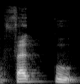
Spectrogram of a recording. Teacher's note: Fakuraqabah, you see, this kaf here, even though it is emphasized, we still do not apply the hams to it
